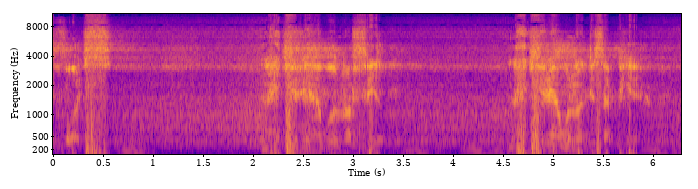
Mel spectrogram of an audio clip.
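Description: An elderly man speaks loudly into a microphone, heard through loudspeakers in an echoing room.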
